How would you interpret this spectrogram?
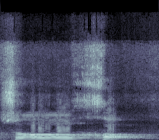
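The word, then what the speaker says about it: الصَّاخَّة: Fa idza ja'atis sokho, menyebutkannya saja sudah memekakkan telinga ya. Coba ibu-ibu baca. Fa idza ja'atis sokho. Bacanya begitu, tebal, tasdid dan panjang. Sokho.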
